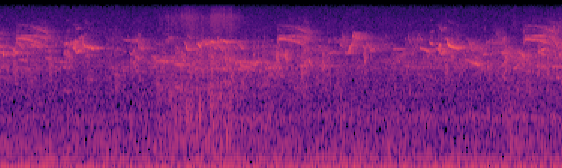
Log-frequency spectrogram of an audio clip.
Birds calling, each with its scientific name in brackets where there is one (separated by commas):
Hawaii Akepa (Loxops coccineus), Hawaii Amakihi (Chlorodrepanis virens)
